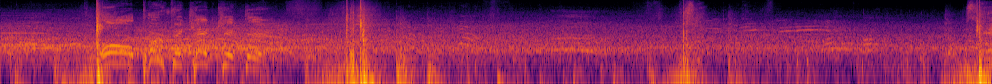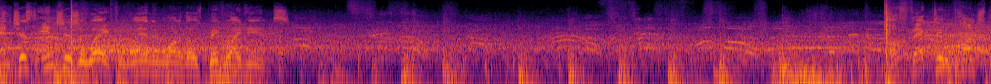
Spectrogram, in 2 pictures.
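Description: Blows land with sharp thuds.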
